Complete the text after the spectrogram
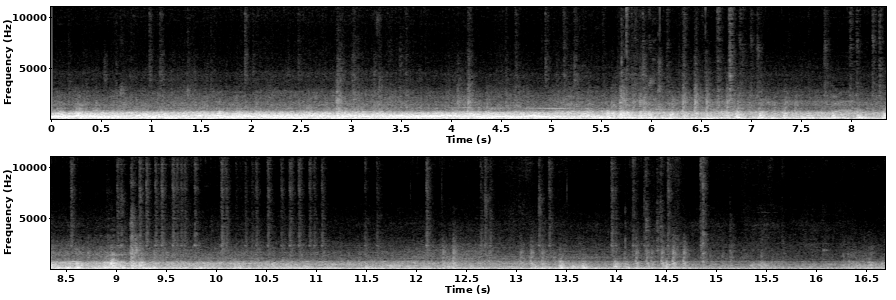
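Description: A tram rumbles along the rails, slowing down steadily.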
